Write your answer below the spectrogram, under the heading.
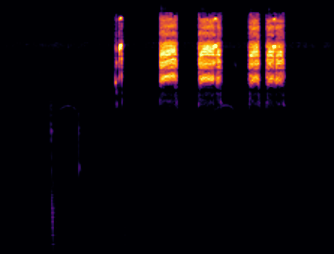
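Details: Several dull knocks and clicks come first, then a black francolin calls with four loud, harsh, scratchy notes, the final two paired closely together.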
